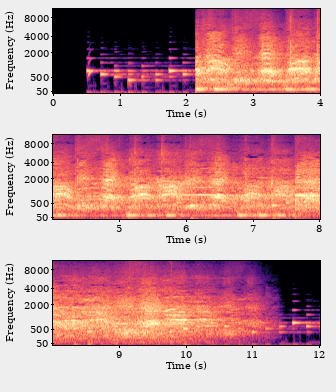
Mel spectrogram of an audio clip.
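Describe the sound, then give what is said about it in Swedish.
An angry crowd of demonstrators chants and shouts loudly and continuously for about nine seconds, with splashes of demonstrators jumping into the pool of Sri Lankan president Gotabaya Rajapaksa buried in the din; short musical tones come before and after. “Det kan vara svårt att urskilja, men bland de skanderande upprörda rösterna hörs också människor som hoppar ner i en pool.”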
